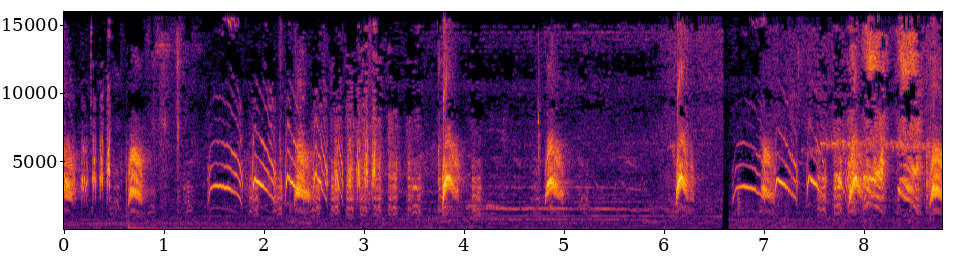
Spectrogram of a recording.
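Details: Horsfield's babbler song in a combination recording for luring birds: repeated groups of curved, bright chirps and sharp single notes, with a quieter middle stretch and a faint steady tone beneath.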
